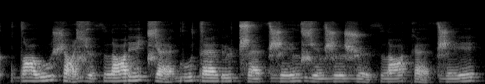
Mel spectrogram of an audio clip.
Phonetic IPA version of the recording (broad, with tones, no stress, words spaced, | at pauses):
dˤɯ˧ wu˧˥ʃɑ˧˩˧ʑø˧˩˧θ lɑ˧˥ ɾe˧˥t͡ɕæ˧˩˧ ɡu˧˥dæ˧l ɾy˧˥ʈ͡ʂæ˧θ ʐe˧˥lʑe˧lʐɯ˧ ʐø˧˩˧θlɑ˧˥ kæ˧˩˧θʐe˧˥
